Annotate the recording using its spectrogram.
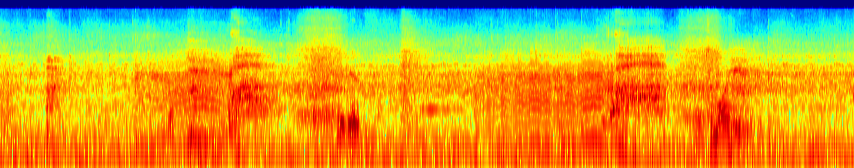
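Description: A man straining and groaning with effort through the last reps of a heavy dumbbell bench press taken to failure. The strained voice wavers in pitch and is loudest around three seconds and eight seconds in.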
